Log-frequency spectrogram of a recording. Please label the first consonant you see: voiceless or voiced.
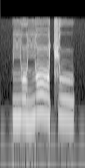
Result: voiced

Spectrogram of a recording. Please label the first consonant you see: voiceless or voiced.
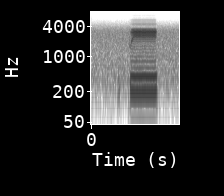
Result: voiceless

